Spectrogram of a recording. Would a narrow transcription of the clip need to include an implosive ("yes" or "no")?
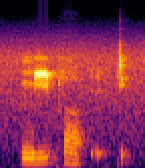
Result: no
